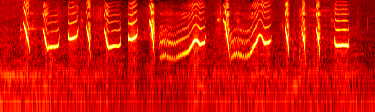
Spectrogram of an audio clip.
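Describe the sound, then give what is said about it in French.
A man in France whistles an imitation of birdsong: rapid, trilling phrases of sharp chirps and upward-sliding warbles, loud, with brief pauses between bursts and no talking. “Moi, je cherchais être comme un vrai oiseau.”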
